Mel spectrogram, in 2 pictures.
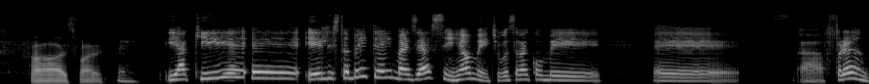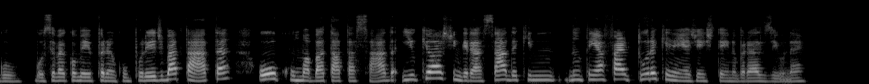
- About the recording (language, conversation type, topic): Portuguese, podcast, Como a comida ajuda a manter sua identidade cultural?
- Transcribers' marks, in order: none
